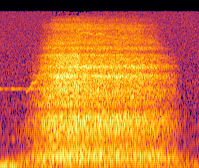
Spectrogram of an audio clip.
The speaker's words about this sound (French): Prends ensemble une grande dernière inspiration par le nez pour ouvrir grand la cage thoracique.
